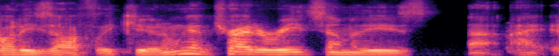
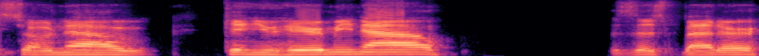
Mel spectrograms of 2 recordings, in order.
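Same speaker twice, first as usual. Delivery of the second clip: louder, pushed-out, projected voice; 2 semitones higher, 4 dB louder than usual. Told he was too soft-spoken on the last show, he tries a louder voice. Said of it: "I should start talking like this".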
